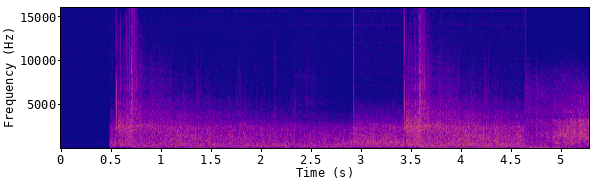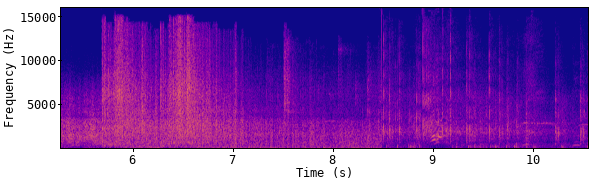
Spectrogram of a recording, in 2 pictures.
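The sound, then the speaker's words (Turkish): Rapid bursts of gunfire, fired on a crowd during the 15 July 2016 coup attempt in Turkey, crackle over a loud, chaotic crowd, with sharp repeated shots and shouting voices blending into a dense, continuous roar for several seconds. “Şu anda kalabalığın üzerine ateş açılıyor.”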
